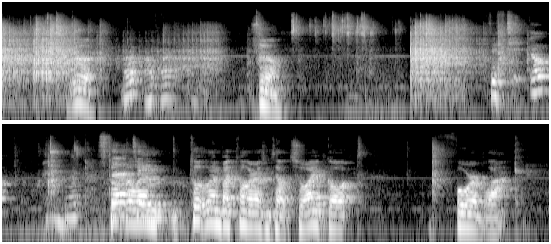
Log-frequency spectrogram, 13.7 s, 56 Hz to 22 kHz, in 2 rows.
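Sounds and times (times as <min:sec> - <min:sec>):
black and white dice clattering on a hard tabletop: 0:00.0 - 0:01.4, 0:03.6 - 0:06.4
speech: 0:00.9 - 0:02.5, 0:03.2 - 0:03.6, 0:06.1 - 0:11.4, 0:12.5 - 0:13.3.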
